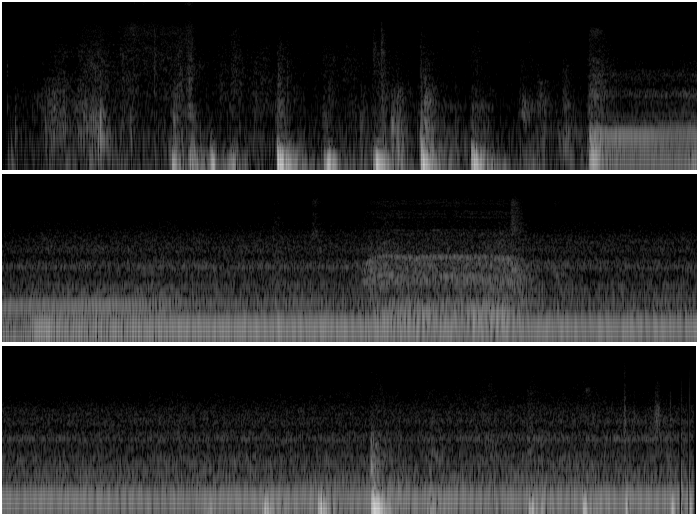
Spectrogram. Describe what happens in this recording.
I stood up and moved the chair to go to the kitchen and activate first the microwave and second the coffee machine and then went back to the chair again.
